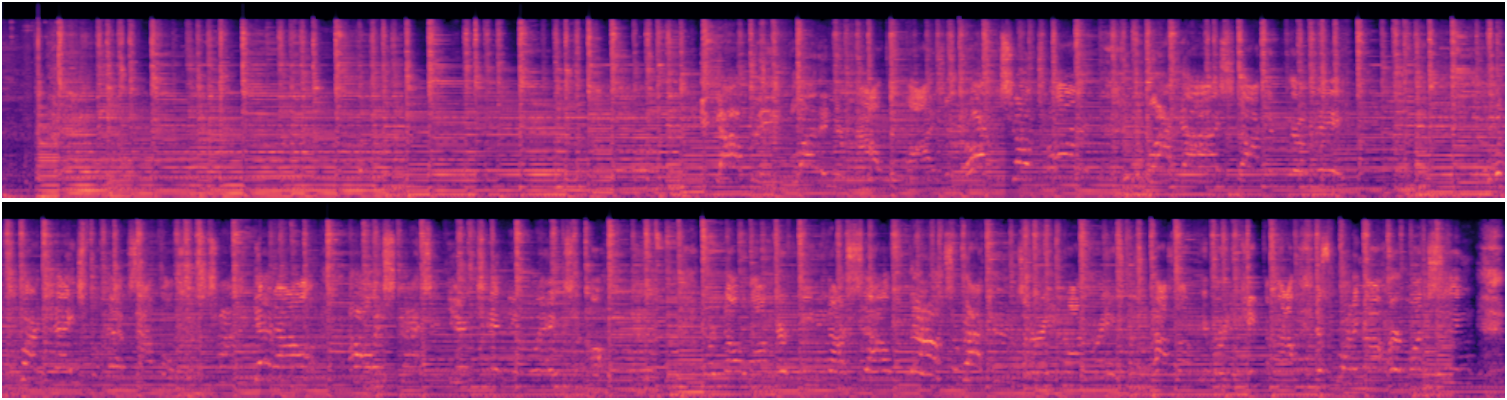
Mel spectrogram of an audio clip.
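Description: Electric bass and a strummed guitar playing live, an instrumental passage with no singing.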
